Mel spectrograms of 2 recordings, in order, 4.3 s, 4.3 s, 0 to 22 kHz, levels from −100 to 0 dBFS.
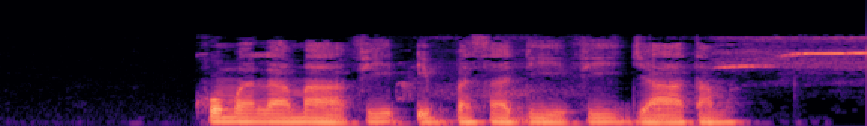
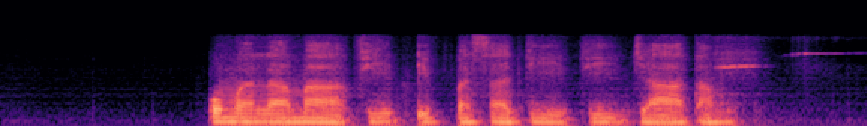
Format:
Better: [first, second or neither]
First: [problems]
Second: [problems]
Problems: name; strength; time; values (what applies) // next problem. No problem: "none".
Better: first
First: none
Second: noise reduction (neural mask model RNNoise)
